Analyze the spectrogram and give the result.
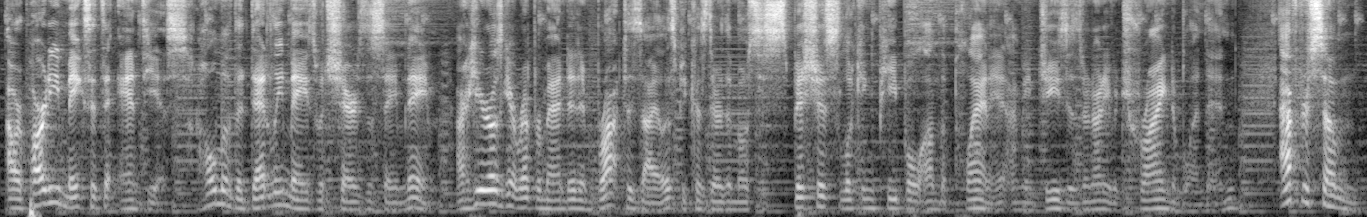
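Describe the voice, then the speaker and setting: A young man with a mid-range voice talks through a bad fantasy movie in a scripted review. He keeps slipping in mocking, deadpan asides and the odd curse word. Faint music sits underneath. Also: medium pitch, normal speed. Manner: wry, mocking asides with swearing. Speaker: film reviewer. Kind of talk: sarcastic movie review commentary.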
